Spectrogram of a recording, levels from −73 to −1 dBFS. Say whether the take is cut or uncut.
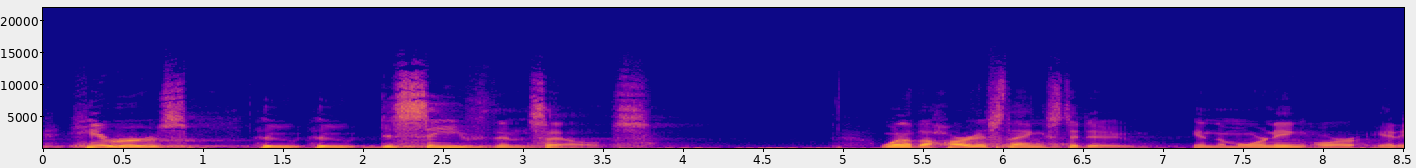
cut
